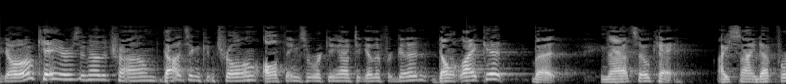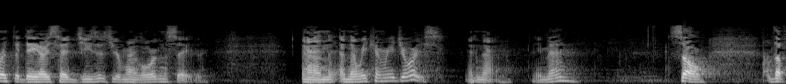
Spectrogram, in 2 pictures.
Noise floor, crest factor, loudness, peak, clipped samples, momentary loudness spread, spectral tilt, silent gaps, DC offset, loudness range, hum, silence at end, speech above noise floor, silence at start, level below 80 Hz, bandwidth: -51 dBFS; 18 dB; -18 LUFS; 0 dBFS; under 0.1%; 15 LU; -7 dB/octave; none; under 0.1%; 6 LU; none; 0 s; 33 dB; 0 s; -58 dBFS; 6.4 kHz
